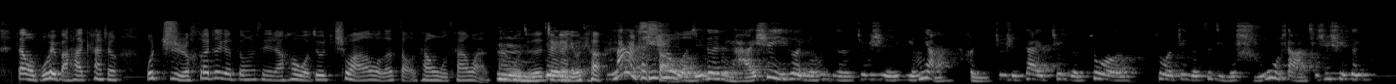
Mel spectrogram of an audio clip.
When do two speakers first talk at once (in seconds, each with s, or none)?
5.0 s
